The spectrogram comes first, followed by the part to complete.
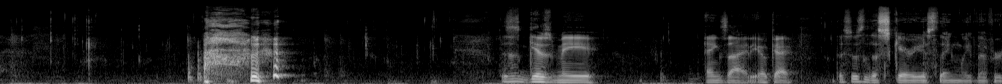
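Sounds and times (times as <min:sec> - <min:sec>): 
chewing Skittles candies: 0:00.1 - 0:01.9, 0:03.5 - 0:04.6
speech: 0:02.5 - 0:02.8, 0:05.0 - 0:06.0, 0:07.1 - 0:10.0.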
